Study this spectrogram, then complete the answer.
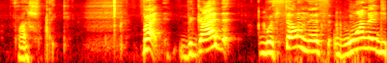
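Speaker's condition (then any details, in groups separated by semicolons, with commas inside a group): Cerebral palsy; cannot walk, crawls to get around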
